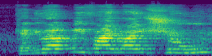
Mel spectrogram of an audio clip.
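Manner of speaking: put-on loud decrepit old man voice. Voicing an old man asking the group for his shoe: Larry, old decrepit man. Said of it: "He's old and decrepit".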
